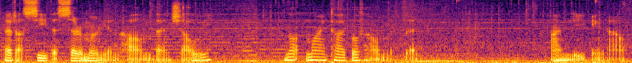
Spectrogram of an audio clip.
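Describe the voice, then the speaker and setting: A man with a creaky voice hosting a let's play, roleplaying in character over the gameplay. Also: mid-range voice, huge pitch swings, takes it slowly, pauses often, over music. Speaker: gaming channel host.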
